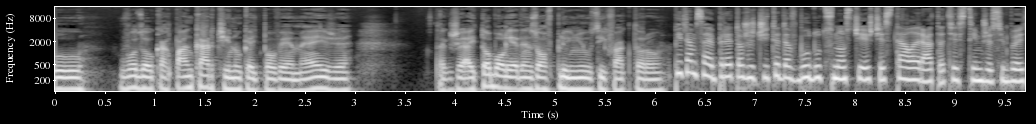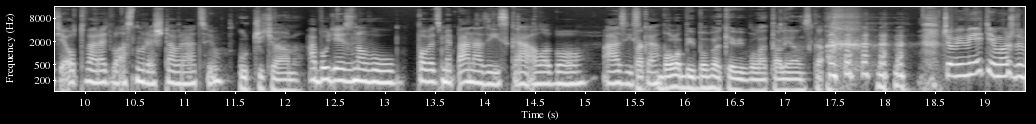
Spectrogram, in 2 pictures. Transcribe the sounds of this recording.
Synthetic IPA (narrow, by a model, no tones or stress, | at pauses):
u | uʋɔd͡zɔʊkaːxpaŋkaɾt͡ʃinukɛcpɔʋɪɛmɦɛjʒɛ | t̪aɡʒɛajt̪ɔbɔljɛd̪ɛnzɔfpliʊɲujuːt͡sixfakt̪ɔɾɔʊpiːt̪amsaːjpɾɛt̪ɔʒɛt͡ʃit̪ɛd̪avbud̪uːt͡snɔsciɛʃcɛst̪aːlɛɾaːt̪acɛst̪iːmʒɛsibuɟɛcɛʔɔt̪ʋaːɾaɟʋla̰st̪nuɾɛʃt̪aʊɾaːt͡siuuɾt͡ʃicɛanɔʔabuɟɛznɔʋupɔʋɛd͡zmɛpanaziːskaa̰lɛbɔʔaːzist̪akabɔlɔbibɔbɛkɛbibɔlat̪alɪanska | t͡ʃɔʋiʋɪɛcɛmɔʒnɔ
